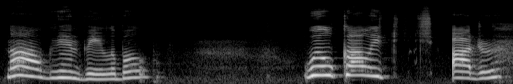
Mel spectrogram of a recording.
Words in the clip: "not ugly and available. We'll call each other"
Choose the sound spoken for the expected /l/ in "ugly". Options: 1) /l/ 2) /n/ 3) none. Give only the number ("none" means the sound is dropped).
3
